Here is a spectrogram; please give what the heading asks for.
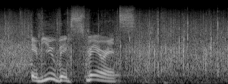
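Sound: audience clapping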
